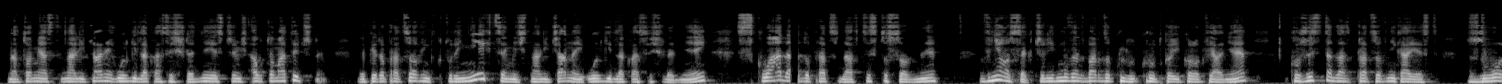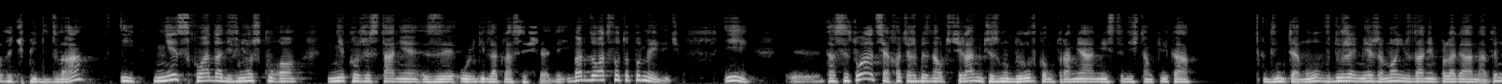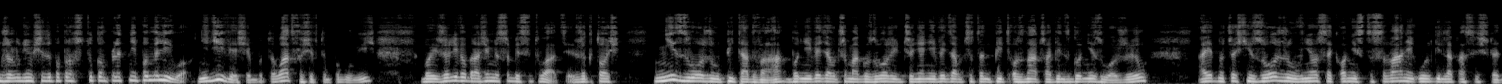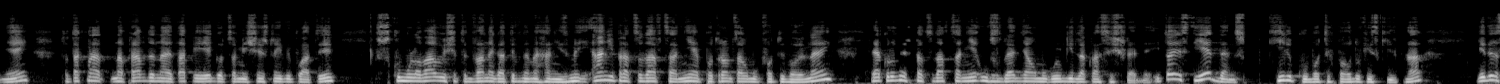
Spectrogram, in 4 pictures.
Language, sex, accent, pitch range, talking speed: Polish, male, native, 125-155 Hz, 180 wpm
